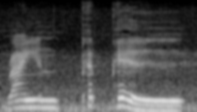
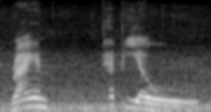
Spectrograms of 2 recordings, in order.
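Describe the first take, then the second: First: The name is said in a French accent. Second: The name is said in a plain American accent.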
